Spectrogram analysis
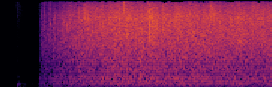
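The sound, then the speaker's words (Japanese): Steady, dense, cold sleety rain pours down at night after a brief quiet start, a continuous hiss of drops that holds at an even level throughout, with no voices. “その日は朝からの雨が夜になって冷たい氷雨となって降り続いていた。”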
